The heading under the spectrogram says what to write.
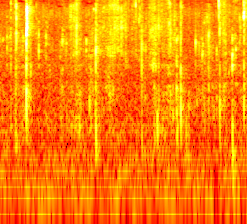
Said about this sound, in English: I don't like hearing people chew like mad loud. I don't like it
